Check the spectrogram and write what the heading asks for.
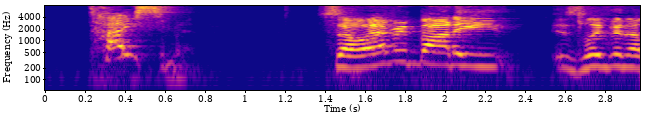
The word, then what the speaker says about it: Theismann: Theismann in the house. So in case anyone out there has been calling him Theismann for all these years, now you know. You're living a lie.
